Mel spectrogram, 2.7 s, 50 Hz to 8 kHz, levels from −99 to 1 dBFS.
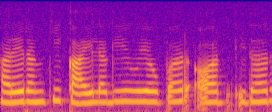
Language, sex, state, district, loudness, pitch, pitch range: Hindi, female, Uttar Pradesh, Budaun, -17 LUFS, 240 Hz, 230-245 Hz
